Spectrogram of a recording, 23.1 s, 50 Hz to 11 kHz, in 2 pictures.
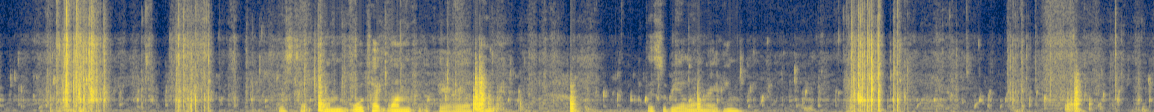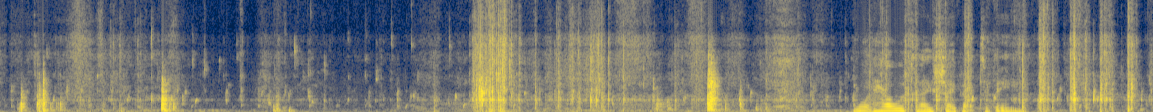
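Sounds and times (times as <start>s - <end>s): cards shuffling: 0.6s - 1.1s, 1.7s - 3.6s, 8.5s - 9.1s, 16.2s - 18.8s, 20.2s - 23.0s
cards clicking: 21.7s - 23.0s.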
